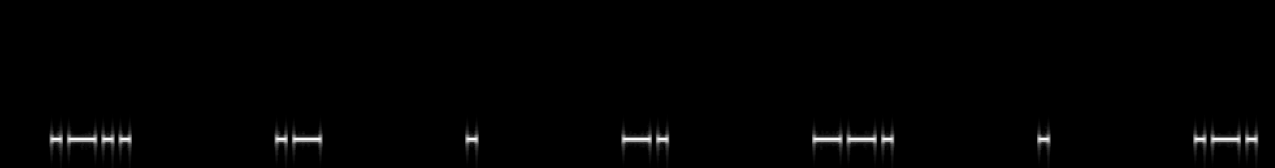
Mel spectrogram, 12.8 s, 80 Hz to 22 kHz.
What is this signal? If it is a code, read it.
Morse code, heard as a keyed tone, about 14 wpm, spaced as for 5 wpm, 700 Hz. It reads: LAENGER
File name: Morsekurs / Witze / Witz 06. November 2018, 25 F70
